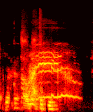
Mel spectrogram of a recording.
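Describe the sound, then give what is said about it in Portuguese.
A single long, drawn-out cat meow rises and then slowly falls, loud, following a few quick bursts of a person's voice. “Gato, o nome dele é gato, com TH.”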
